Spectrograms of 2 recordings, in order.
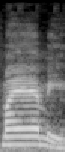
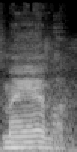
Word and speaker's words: Miami: video and say that's Miami no it's Miami that's I was corrected on that and explained that is how they pronounce it here it's not like Florida so had a very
